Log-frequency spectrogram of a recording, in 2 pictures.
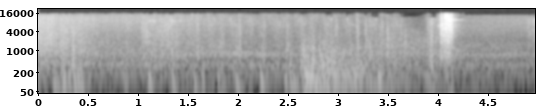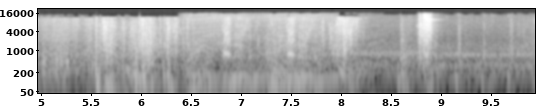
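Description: Footsteps thud and rustle through grass.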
